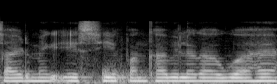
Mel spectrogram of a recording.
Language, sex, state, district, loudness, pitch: Hindi, male, Jharkhand, Deoghar, -13 LUFS, 160 Hz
